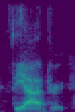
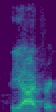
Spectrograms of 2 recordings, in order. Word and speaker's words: Theodrick: And how would you pronounce it? Theodrick. Theodrick.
